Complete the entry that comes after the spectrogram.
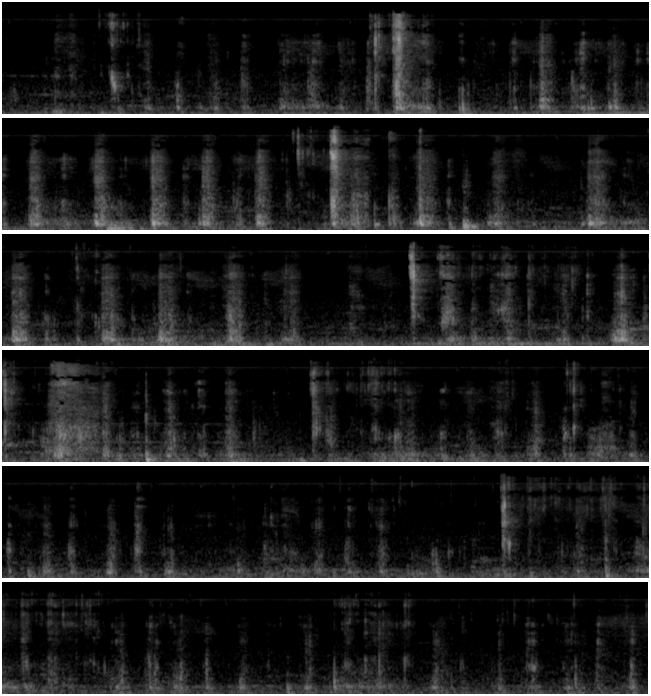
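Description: A person chewing and biting mouthfuls of rice and chicken eaten by hand, with crunches and wet smacking clicks, a few of them sharp and much louder than the rest.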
